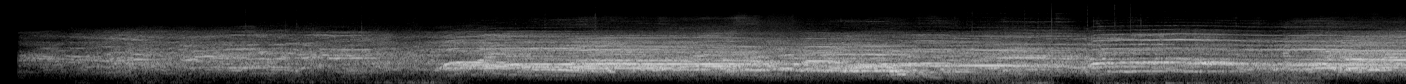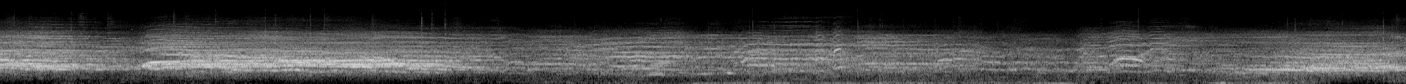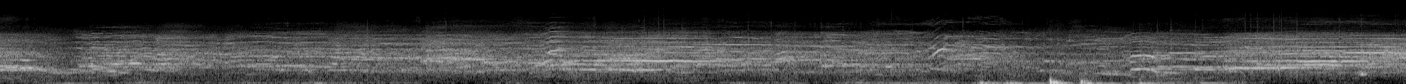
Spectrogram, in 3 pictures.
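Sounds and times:
big crowd ambience: 0:00.2 - 0:42.1.

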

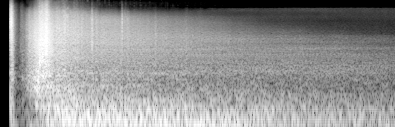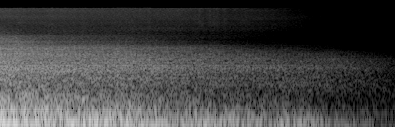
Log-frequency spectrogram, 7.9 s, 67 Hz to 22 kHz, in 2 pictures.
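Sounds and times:
flaming arrow shot from a crossbow: 0:00.1 - 0:02.5.

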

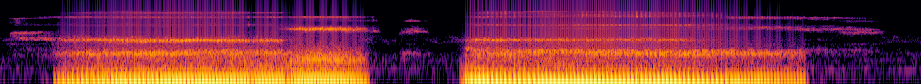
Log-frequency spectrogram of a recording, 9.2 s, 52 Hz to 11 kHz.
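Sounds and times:
ferocious monster: 0:00.6 - 0:03.8, 0:04.6 - 0:08.1.

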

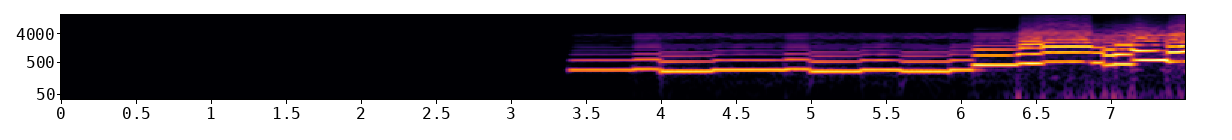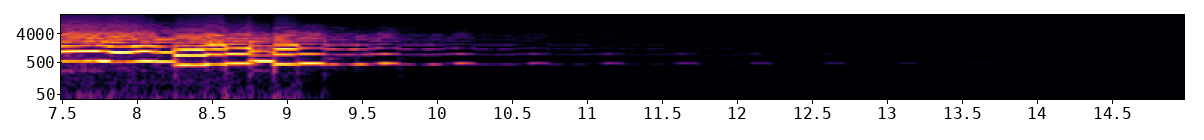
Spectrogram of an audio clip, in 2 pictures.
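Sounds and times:
DJ club music with saxophone: 0:03.4 - 0:11.2.

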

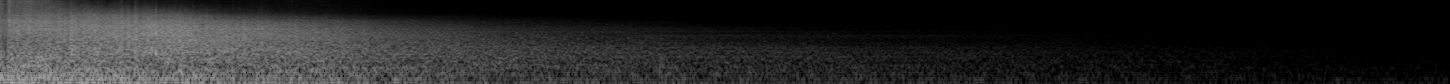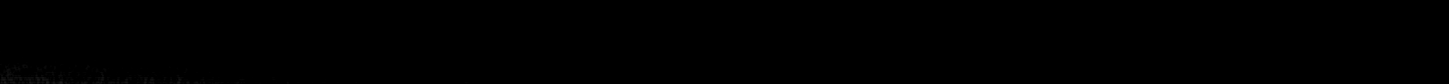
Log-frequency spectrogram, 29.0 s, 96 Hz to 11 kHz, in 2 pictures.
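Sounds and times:
huge explosion booming: 0:00.0 - 0:11.3.

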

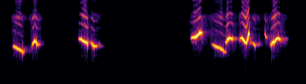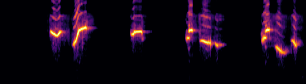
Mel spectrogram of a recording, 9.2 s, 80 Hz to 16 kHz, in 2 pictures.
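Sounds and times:
small robot whistling: 0:02.9 - 0:04.3, 0:05.4 - 0:06.0, 0:06.6 - 0:06.8, 0:07.4 - 0:09.1.

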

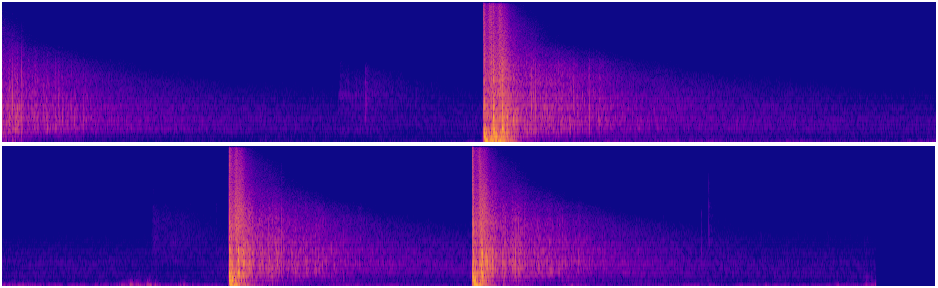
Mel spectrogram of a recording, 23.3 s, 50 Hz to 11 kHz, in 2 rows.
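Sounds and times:
echoing pistol fire: 0:06.0 - 0:07.3, 0:14.5 - 0:15.6, 0:17.6 - 0:18.8.

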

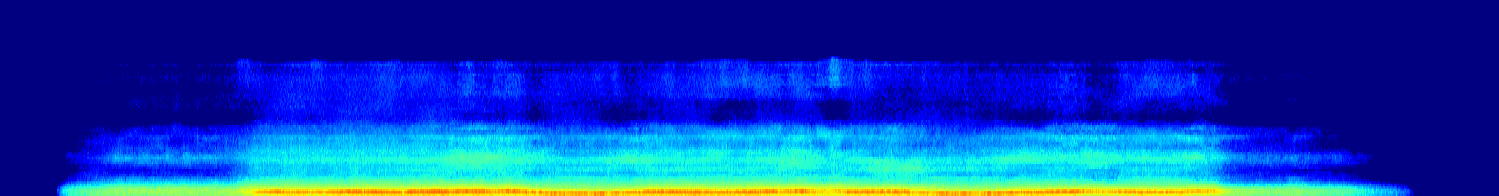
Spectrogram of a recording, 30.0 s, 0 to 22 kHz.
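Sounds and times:
gale wind: 0:01.2 - 0:28.2.

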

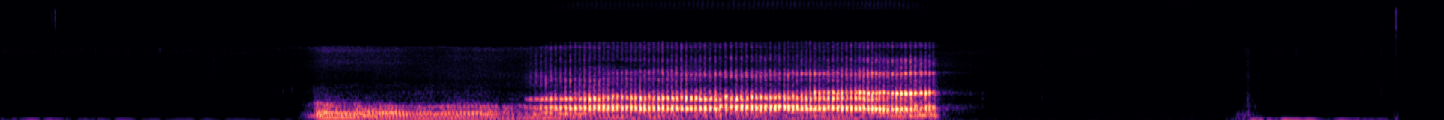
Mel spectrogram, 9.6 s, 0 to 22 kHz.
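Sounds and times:
wolf: 0:02.0 - 0:06.4.

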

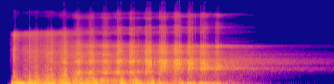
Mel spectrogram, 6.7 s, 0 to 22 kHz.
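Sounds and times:
giant robot laughter: 0:00.9 - 0:05.7.

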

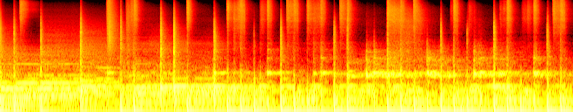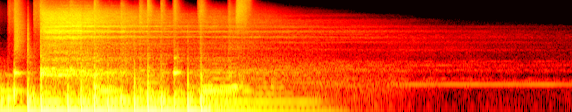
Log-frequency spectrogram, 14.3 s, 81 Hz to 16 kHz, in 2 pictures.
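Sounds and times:
mystical ritual drumming: 0:00.0 - 0:11.4.

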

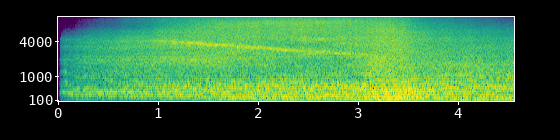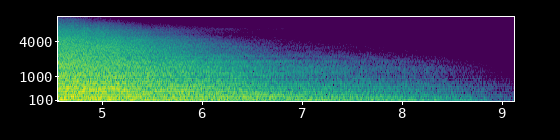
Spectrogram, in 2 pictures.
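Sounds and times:
jet airplane whoosh: 0:00.1 - 0:06.0.

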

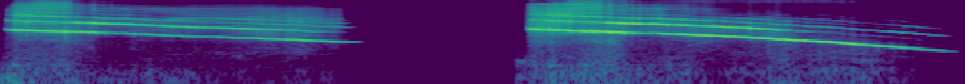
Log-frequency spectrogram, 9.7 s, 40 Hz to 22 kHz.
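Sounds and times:
cartoon whistle fall: 0:00.0 - 0:03.6, 0:05.3 - 0:09.6.

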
